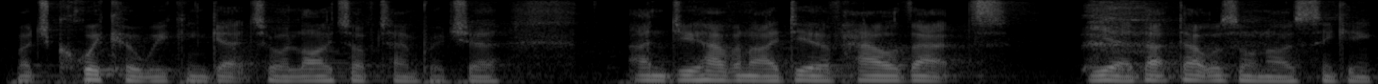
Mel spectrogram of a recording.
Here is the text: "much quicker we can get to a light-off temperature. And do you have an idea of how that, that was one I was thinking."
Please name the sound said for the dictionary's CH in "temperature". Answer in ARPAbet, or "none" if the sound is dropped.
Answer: CH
